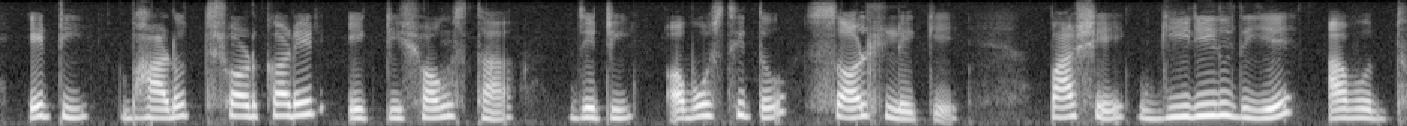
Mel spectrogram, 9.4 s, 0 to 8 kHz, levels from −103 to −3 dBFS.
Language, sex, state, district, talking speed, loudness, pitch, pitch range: Bengali, female, West Bengal, North 24 Parganas, 85 wpm, -15 LUFS, 220 Hz, 205-250 Hz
